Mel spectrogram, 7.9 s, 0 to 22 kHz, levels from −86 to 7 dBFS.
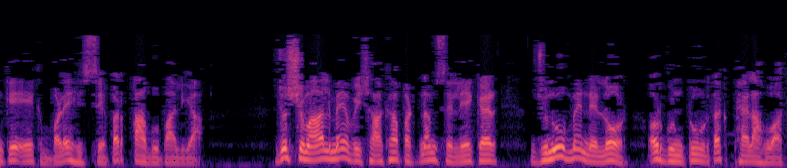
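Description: Heavy lossy coding runs through the whole speech clip, most likely WMA compression at a low bitrate, around 24 kbps. Long transform blocks smear quantisation noise into a ringing, washy hiss that swells with the speech, and nothing survives above about 10.3 kHz.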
